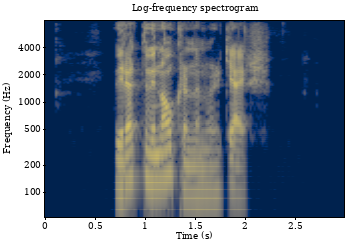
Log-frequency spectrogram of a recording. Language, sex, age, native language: Icelandic, male, 20-29, Icelandic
